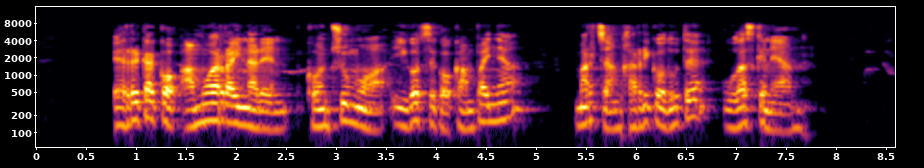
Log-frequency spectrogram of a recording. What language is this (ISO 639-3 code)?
eus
